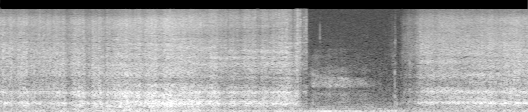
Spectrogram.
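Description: A bristle brush sweeps across an antique studded leather shoe sole with a metal heel plate, held up by hand. A steady, bright, dry brushing scrape runs for almost four seconds, drops to a quiet hush for about a second, then picks up again.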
